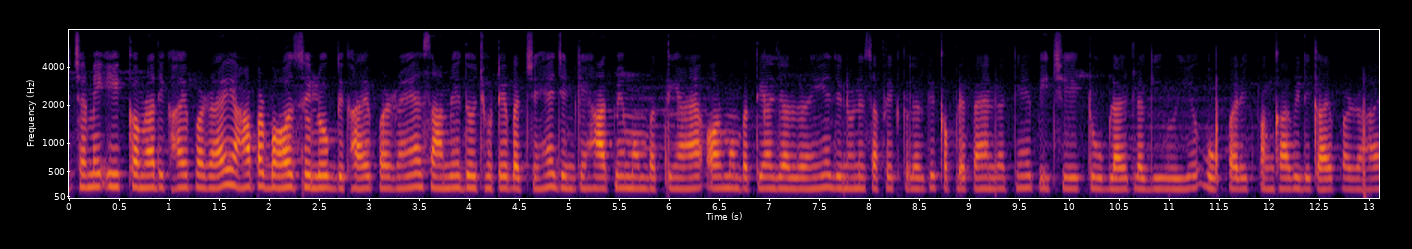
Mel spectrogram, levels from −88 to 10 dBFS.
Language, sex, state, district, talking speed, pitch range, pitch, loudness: Hindi, female, Chhattisgarh, Bilaspur, 240 wpm, 195-215 Hz, 200 Hz, -24 LUFS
